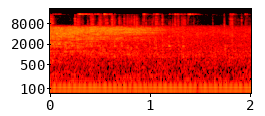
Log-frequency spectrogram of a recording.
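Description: Faint steady hiss with a low hum underneath, slowly getting quieter: background room tone and microphone noise.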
